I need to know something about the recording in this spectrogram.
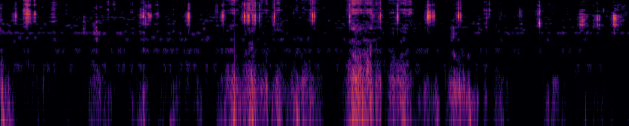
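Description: A stiff new leather watch strap and its metal buckle being worked on the wrist: an irregular run of short clicks and rubbing noises as the strap end is pulled through the buckle and keeper.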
